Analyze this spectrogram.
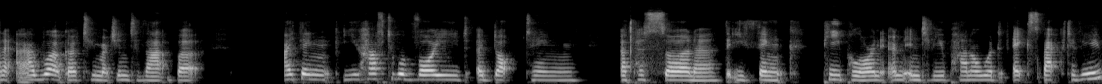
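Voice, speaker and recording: In a Yorkshire accent, a woman speaks at medium pitch and a moderate pace with monotone, flat intonation. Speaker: aspiring barrister sharing interview advice. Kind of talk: interview advice conversation.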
